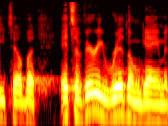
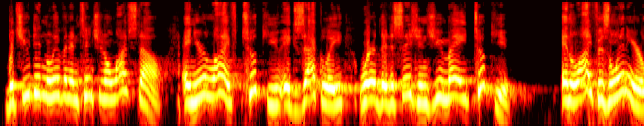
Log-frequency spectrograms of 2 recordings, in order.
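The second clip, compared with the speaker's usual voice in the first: preaching at full force; 9 semitones higher than usual. Acted. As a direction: drive the point home to the congregation. Preaching builds.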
